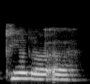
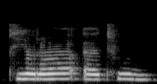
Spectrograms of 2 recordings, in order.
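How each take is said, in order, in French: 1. Le mot se termine par une voyelle simple. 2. Le mot se termine par une syllabe 'tun' ajoutée.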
